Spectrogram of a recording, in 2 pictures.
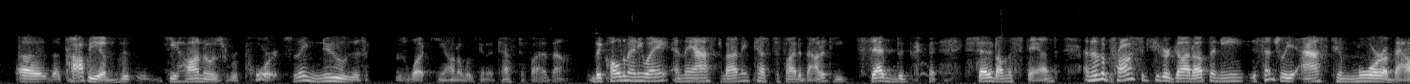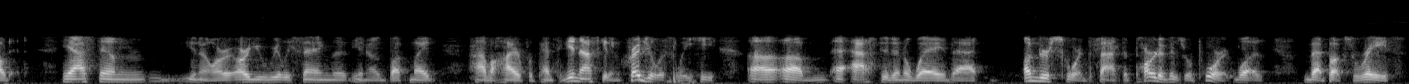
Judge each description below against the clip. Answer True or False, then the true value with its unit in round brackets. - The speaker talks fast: True (210 wpm)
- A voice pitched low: True (130 Hz)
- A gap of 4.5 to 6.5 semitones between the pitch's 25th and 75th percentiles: True (5.6 semitones)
